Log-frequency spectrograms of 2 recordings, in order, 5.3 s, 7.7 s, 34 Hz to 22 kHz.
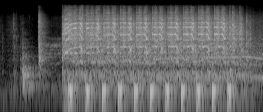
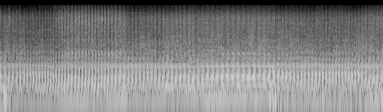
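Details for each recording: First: CFMoto 250cc 172MM (GY6-type) single after a head rebuild, cranked by the starter during a compression test: light, quick strokes with little resistance. Gauge reads about 105, still too low; valves likely need adjusting again. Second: CFMoto 250cc 172MM GY6-type single-cylinder buggy after head rebuild (new head, piston, valves) and a re-spliced old pickup coil replacing a bad part, out in the desert under load: strong steady drone holding smoothly under throttle, no misses or knocks; running healthy.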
